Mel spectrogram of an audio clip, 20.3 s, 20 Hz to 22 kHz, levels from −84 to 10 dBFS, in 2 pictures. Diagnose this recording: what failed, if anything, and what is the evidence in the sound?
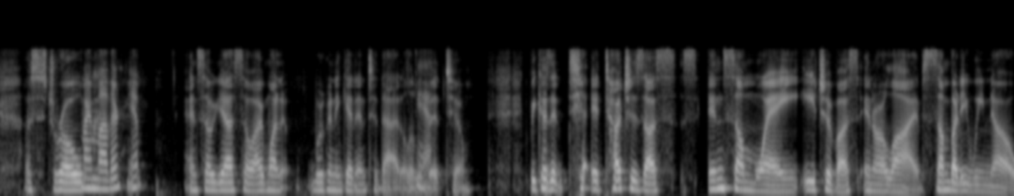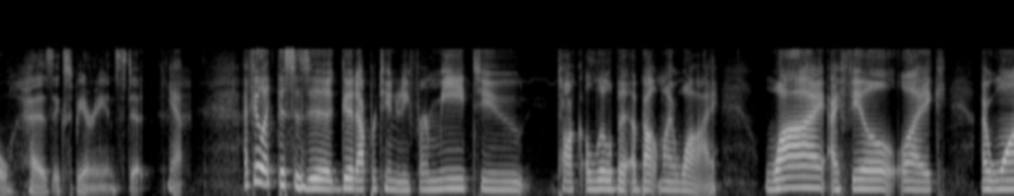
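The failure is at the network stage of the call path, with repeated packet loss (robotic sound) from 4.72 to 5.48 s, right after "little yeah bit too". Five separate holes open within that span, the longest about 29 ms, with roughly 80 ms of audio missing in total. The receiver patches each hole by extending the preceding waveform, and about 13% of the stretch ends up synthesized. Gaps this closely spaced break the speech into choppy fragments.

A second network fault, short concealed packet loss, follows from 6.00 to 6.04 s, just before "touches us in some". About 20 ms never arrived in time. The decoder filled the hole by continuing the last sound, pitched if voiced and noise-shaped if not, then cross-faded back into the real signal. The result is a brief smear or wobble. The band limit at 8 kHz is simply the wideband call codec, consistent with G.722 at 64 kbps.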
